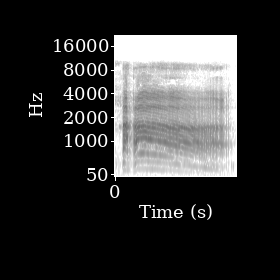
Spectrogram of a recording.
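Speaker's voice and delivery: long, drawn-out "ha ha" laugh; mocking laugh. Quizmaster after springing guilty verdict, mocking laugh. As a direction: laugh at catching them out.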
